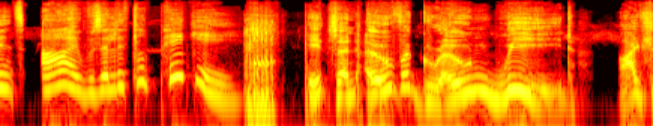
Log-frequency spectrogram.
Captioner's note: snorts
